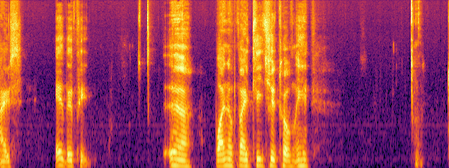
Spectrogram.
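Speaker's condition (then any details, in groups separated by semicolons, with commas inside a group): Cerebral palsy; from birth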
